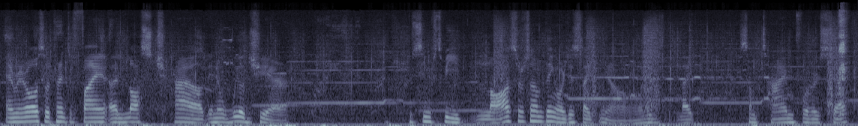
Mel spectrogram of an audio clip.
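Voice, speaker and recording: A man doing casual live commentary as a game streamer, hesitant and searching for words, with loud music behind him. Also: medium pitch, unhurried, rough recording.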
